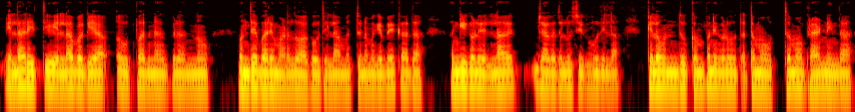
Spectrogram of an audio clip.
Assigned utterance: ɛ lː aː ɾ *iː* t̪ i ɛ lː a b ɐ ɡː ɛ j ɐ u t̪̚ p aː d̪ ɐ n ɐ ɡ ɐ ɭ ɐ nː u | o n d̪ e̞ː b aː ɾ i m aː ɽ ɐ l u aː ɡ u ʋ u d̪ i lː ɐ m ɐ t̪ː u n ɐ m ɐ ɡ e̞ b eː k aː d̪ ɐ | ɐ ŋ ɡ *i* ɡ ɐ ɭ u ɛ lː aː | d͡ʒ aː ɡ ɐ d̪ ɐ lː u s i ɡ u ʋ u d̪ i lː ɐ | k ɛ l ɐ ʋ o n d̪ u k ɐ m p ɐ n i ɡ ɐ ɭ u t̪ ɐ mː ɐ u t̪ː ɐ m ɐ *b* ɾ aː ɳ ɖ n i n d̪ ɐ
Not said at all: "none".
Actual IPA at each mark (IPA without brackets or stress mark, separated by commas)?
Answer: iː, i, b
